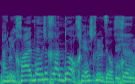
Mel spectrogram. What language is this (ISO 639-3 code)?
heb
